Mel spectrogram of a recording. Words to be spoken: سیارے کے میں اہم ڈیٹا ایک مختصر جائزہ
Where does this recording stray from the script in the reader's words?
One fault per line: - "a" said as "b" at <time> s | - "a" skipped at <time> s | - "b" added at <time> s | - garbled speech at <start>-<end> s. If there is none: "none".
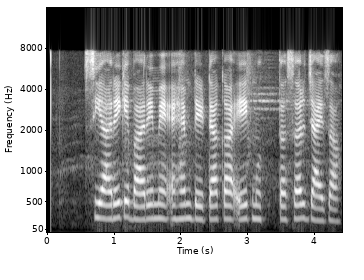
- "بارے" added at 1.2 s
- "کا" added at 2.6 s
